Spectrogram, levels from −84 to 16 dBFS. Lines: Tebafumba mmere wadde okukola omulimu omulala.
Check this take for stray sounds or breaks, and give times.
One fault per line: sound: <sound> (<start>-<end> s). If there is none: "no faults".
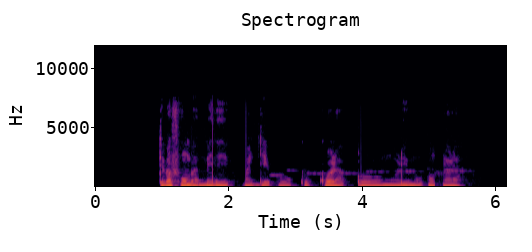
sound: dropout (5.1-5.2 s)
